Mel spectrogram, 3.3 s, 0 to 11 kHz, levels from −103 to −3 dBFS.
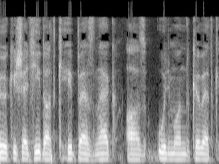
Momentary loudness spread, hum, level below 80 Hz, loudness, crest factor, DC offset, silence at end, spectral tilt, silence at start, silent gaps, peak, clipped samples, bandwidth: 5 LU; none; -46 dBFS; -13 LUFS; 12 dB; under 0.1%; 0 s; -5.5 dB/octave; 0 s; none; 0 dBFS; 0.3%; 8 kHz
